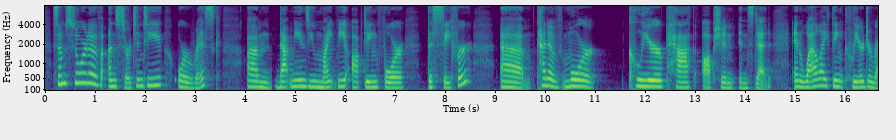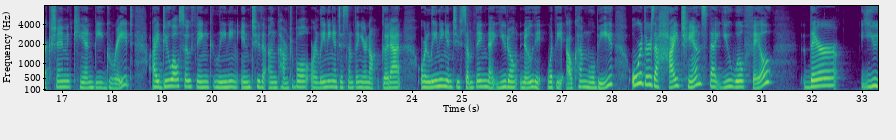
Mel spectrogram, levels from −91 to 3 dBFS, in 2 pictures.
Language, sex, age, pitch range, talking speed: English, female, 20-39, 180-215 Hz, 130 wpm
